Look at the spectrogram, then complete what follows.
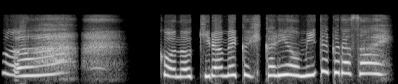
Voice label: Vox Victory, Jp; Talisha; kings raid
